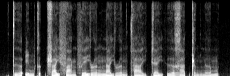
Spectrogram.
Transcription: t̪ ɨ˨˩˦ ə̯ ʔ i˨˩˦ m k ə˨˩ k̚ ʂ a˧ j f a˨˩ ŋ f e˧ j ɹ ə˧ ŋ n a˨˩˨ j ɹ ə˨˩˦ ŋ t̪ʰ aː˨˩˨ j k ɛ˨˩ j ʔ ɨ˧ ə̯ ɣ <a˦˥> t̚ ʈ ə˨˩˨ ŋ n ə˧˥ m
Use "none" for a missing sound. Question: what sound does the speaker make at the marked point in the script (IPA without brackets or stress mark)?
a˨˩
